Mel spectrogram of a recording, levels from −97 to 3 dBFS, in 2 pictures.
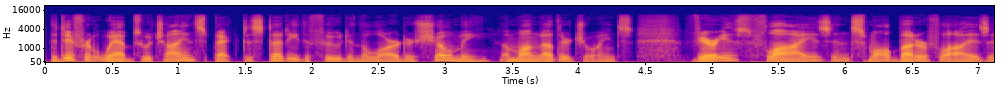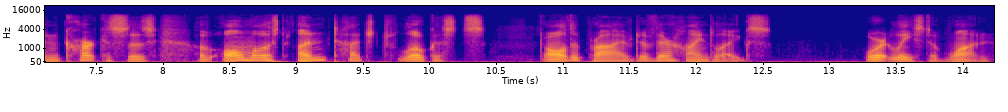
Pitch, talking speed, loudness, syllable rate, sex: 125 Hz, 170 wpm, -21 LUFS, 4.9 syllables/s, male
